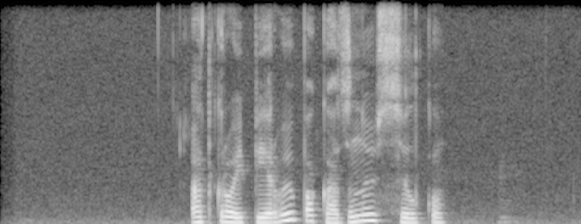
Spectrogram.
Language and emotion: Russian, neutral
